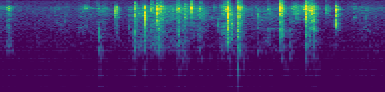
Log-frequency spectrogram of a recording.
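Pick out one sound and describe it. Plastic binder sleeves rustle and crinkle as a page is turned.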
